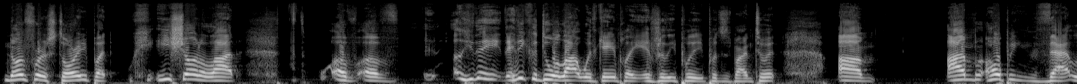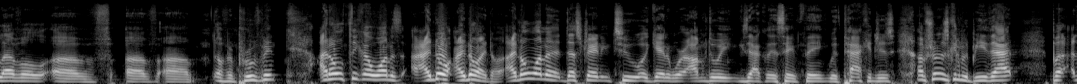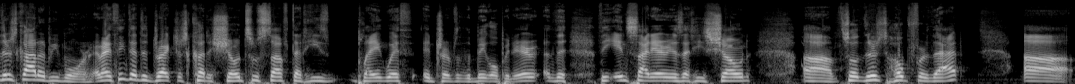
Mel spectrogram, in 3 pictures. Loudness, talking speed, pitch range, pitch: -20 LUFS, 220 wpm, 150-200 Hz, 170 Hz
